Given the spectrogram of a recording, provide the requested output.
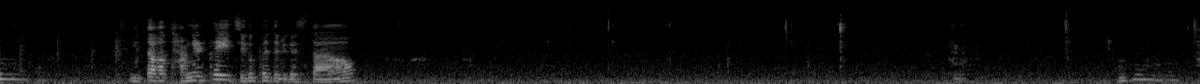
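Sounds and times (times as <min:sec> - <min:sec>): low steady hum: 0:00.0 - 0:12.0
wet mouth clicks from chewing: 0:04.9 - 0:08.6.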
